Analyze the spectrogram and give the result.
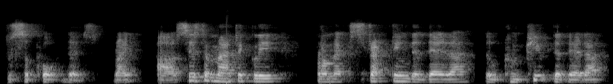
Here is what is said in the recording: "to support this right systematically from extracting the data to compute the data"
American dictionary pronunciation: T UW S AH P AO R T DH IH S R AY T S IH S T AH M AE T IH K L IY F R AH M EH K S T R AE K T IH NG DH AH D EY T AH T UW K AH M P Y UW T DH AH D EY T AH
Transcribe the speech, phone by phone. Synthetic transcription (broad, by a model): T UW S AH P AO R T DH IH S R AY T S IH S T AH M AE T IH K L IY F R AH M EH K S T R AE K T IH NG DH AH D EY T AH T UW K AH M P Y UW T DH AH D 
